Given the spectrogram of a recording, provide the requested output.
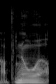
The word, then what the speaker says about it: Apnoe: Aber Apnoe wäre, glaube ich, der offizielle Begriff, denn das kommt aus dem Griechischen Apnea. Und deswegen wird es dann eben auch Apnoe ausgesprochen offiziell.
